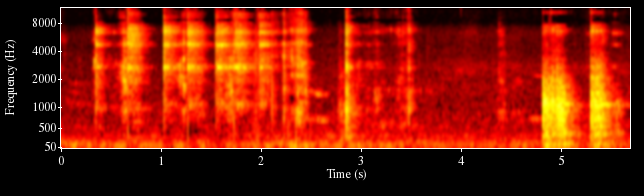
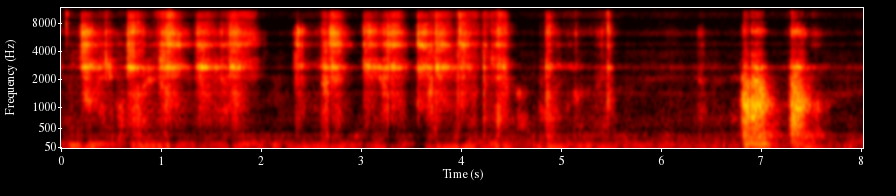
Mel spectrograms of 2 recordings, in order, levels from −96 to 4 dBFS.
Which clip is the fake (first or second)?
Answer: second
